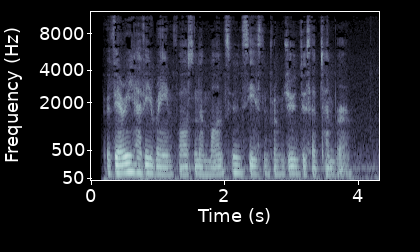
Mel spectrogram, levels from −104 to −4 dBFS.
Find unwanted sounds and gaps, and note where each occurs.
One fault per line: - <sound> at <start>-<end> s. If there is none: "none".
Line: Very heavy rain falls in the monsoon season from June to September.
none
